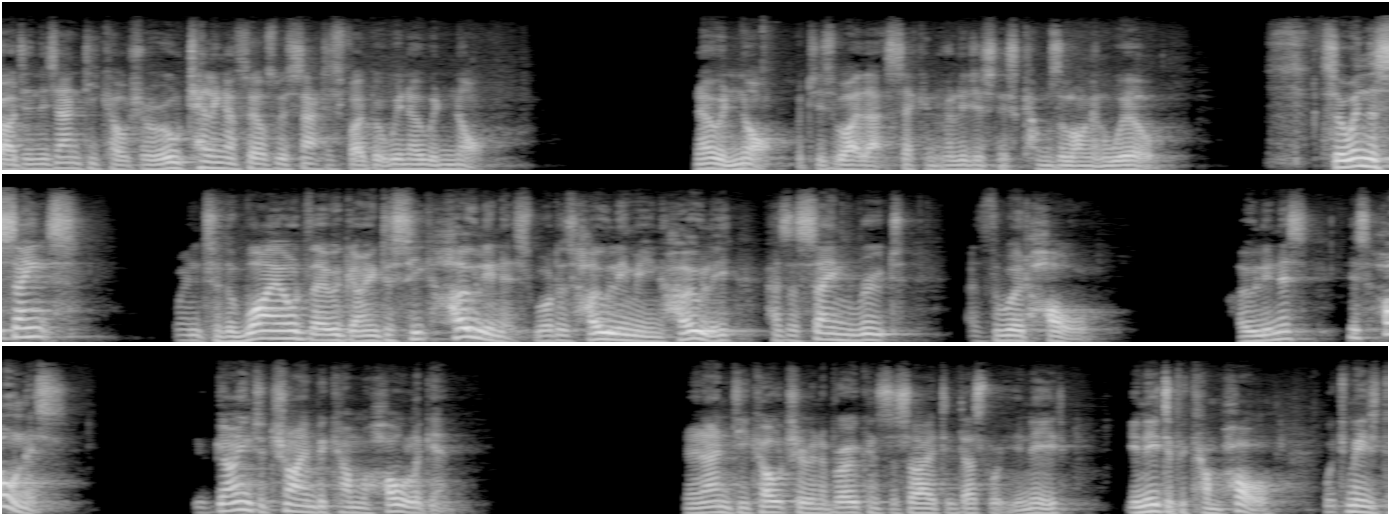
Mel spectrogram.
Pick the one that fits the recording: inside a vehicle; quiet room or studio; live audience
live audience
